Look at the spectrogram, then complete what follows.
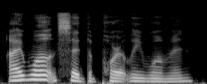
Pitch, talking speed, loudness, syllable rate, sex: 160 Hz, 175 wpm, -18 LUFS, 4.3 syllables/s, female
